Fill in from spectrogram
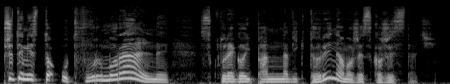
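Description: Audiobook figure: shrill, gossipy older landlady, voiced by a man, high and exclaiming. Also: huge pitch swings, normal speed, no room sound, clean studio sound. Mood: coaxing.

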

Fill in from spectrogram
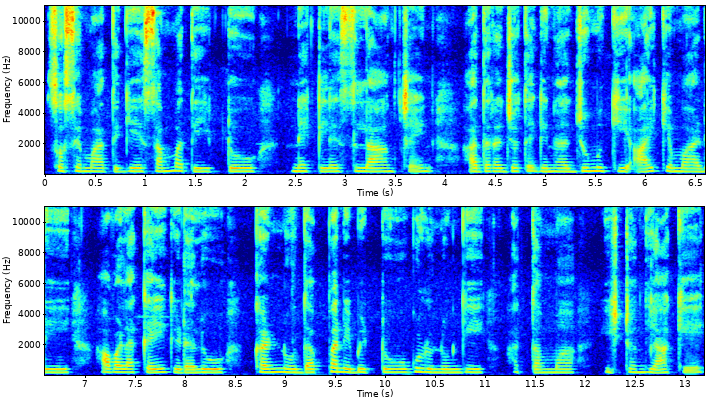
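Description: Slow, calm woman storyteller. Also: mid-range voice. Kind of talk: scripted story narration.

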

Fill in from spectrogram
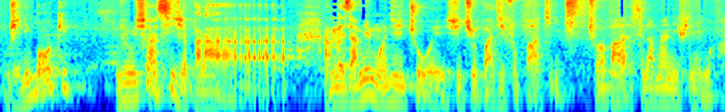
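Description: Middle-aged man, low dark voice, interview guest who tells anecdotes and acts out dialogue. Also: lively intonation, a little fast, creaky. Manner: recounts anecdotes, acts out others' words. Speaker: interview guest, project financing consultant. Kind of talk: storytelling in a casual interview.

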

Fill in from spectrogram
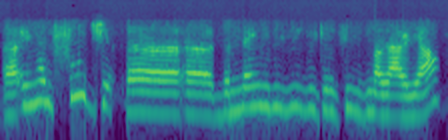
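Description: A man working as an aid field coordinator, answering interview questions over a distorted satellite phone line, hesitant with many pauses and filler sounds. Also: sits high, no echo.

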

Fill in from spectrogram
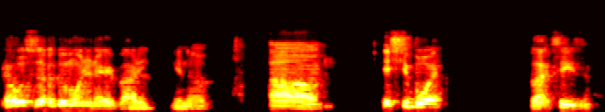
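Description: A man's voice: sits low, steady tone, moderate pace, a little mellow. An American man speaking in casual slang on a video call with dull audio.

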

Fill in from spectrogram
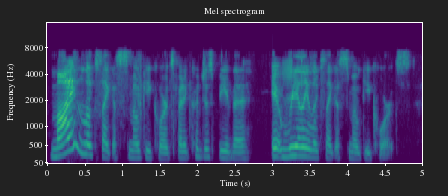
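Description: A woman's voice: medium pitch, expressive, normal speed, a bit bright, no echo, lo-fi sound. A woman chatting casually at home as she unboxes a subscription box, rambling and reading items aloud with asides. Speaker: unboxing vlogger. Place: room at home, storm outside.

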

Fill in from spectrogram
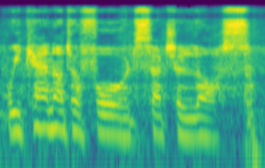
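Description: An actor playing a cautious, dutiful Norse god in a video game, giving formal counsel. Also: male voice, on the high side, normal speed, vocal fry, a crowd in the background, rough recording. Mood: cautionary.

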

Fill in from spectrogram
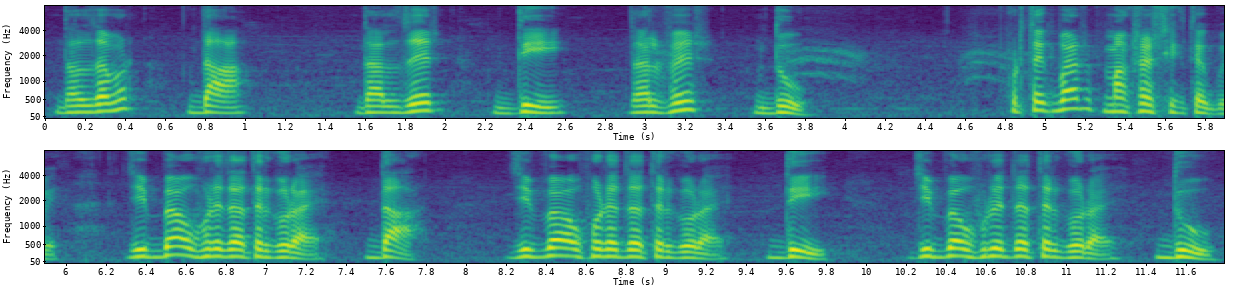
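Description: A man teaching letter pronunciation, briskly drilling syllables over and over. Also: a little high, animated. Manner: brisk drilling, repeats syllables slowly then quickly. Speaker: Quran recitation teacher. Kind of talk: pronunciation lesson.

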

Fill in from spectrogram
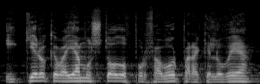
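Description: A man preaching a sermon as pastor, speaking slowly with fillers and calling on the congregation to repeat after him. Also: medium pitch, fairly even intonation, gravelly, distant mic, faint music behind.

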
